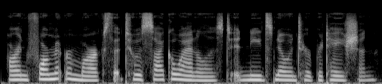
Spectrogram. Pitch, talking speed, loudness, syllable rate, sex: 205 Hz, 175 wpm, -17 LUFS, 5.8 syllables/s, female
